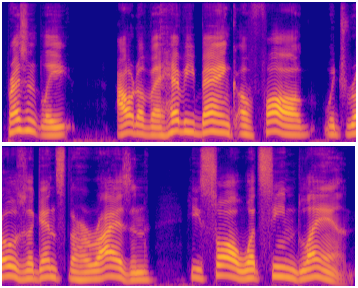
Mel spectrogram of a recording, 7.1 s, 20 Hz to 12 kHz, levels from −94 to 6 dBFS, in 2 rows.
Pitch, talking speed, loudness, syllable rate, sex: 160 Hz, 155 wpm, -17 LUFS, 4.1 syllables/s, male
